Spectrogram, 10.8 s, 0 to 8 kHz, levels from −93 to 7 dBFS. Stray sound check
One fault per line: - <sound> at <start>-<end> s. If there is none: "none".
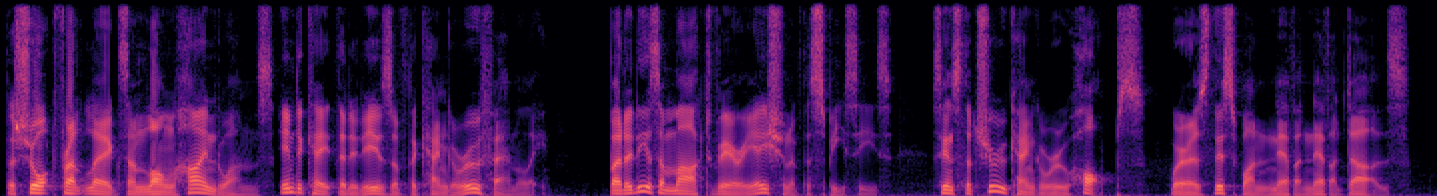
none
